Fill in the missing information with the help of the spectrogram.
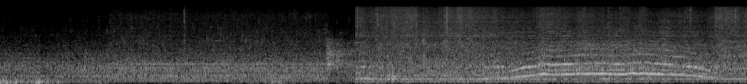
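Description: Steady low mechanical hum; about halfway through, a deck crane's hydraulic winch starts whining as it hoists a loaded net bag of scallops, its pitch rising and then falling over two or three seconds.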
